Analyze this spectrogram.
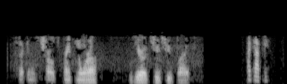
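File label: police dispatch, scanner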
